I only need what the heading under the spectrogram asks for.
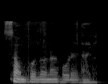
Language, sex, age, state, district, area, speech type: Bengali, male, 18-30, West Bengal, Dakshin Dinajpur, urban, spontaneous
